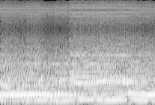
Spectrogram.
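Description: Distorted electric guitar played loud through Marshall amplifiers, holding long sustained notes that change pitch a couple of times.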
